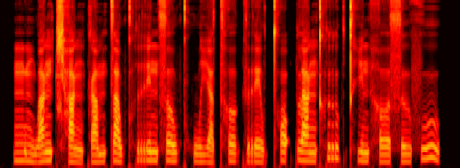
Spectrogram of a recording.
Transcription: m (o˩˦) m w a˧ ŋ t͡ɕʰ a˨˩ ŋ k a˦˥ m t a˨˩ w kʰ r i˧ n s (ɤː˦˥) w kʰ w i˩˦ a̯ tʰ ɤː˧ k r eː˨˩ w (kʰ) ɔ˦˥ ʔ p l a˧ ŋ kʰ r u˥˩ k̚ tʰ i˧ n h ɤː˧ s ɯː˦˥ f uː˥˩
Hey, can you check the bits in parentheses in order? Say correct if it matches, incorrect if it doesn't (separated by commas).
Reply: incorrect, correct, incorrect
